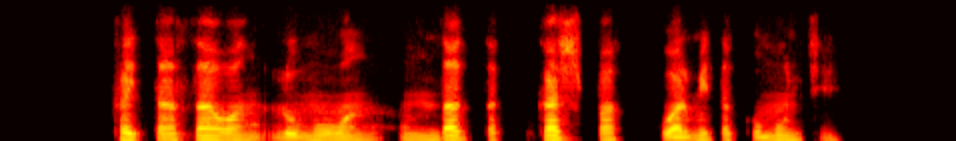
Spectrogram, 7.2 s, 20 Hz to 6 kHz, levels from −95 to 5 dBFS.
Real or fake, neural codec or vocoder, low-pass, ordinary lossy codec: real; none; 5.4 kHz; Opus, 24 kbps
